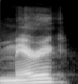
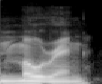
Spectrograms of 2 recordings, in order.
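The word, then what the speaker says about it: Moehrig: Is it Merrick? You are saying it correctly, sir. Cool. Because for the longest time when I was cutting up B-roll from him, I always said Mo-ring.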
